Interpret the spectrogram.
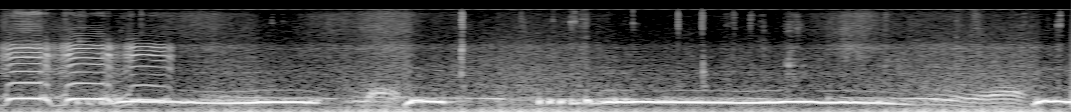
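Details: Cooing of a white puter pelung dove for bird tutoring: a short burst of tremolo notes drawn into long, even, low coos, then a rising slur and a fresh start, with a steady background hum.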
